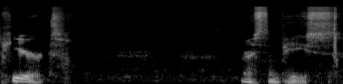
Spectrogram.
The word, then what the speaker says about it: Peart: Yeah, it's like people who say Neil Peart, and it's Peart. Peart.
